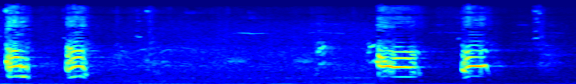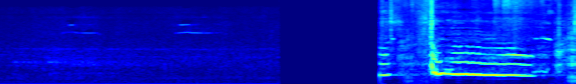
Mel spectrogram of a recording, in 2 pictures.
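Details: Treeing Walker Coonhound, a pet dog kept about four months, barking loudly: two sharp barks at the start and two more near four seconds, then a quiet gap and a long, drawn-out, harmonic bay near the end.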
